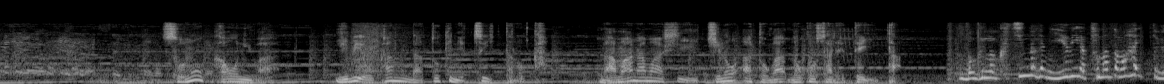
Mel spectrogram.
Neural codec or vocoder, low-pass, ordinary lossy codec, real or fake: none; 7.2 kHz; none; real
